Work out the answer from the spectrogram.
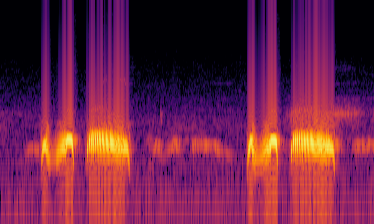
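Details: Spotted dove performing thúc gù cooing: two matching phrases a couple of seconds apart. Each is a wavering two-part lead-in followed by a long, smooth, low coo, with faint soft notes between them.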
